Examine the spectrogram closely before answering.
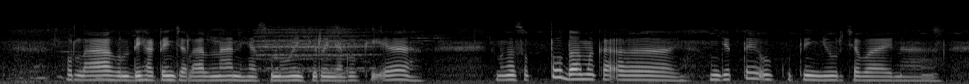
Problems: background conversations at intervals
